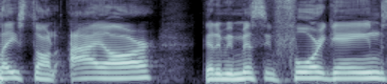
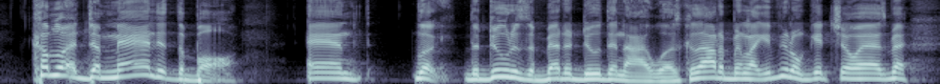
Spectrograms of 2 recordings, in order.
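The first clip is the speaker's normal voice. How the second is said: normal talking voice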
